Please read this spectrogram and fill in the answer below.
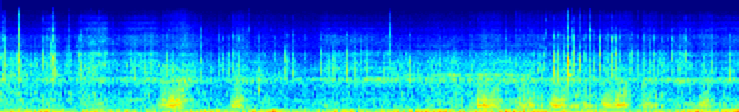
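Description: Dirt bike engine revving in short bursts, its pitch climbing with each blip of the throttle, under a steady low rumble of wind on a helmet-mounted microphone, with scattered sharp clicks.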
